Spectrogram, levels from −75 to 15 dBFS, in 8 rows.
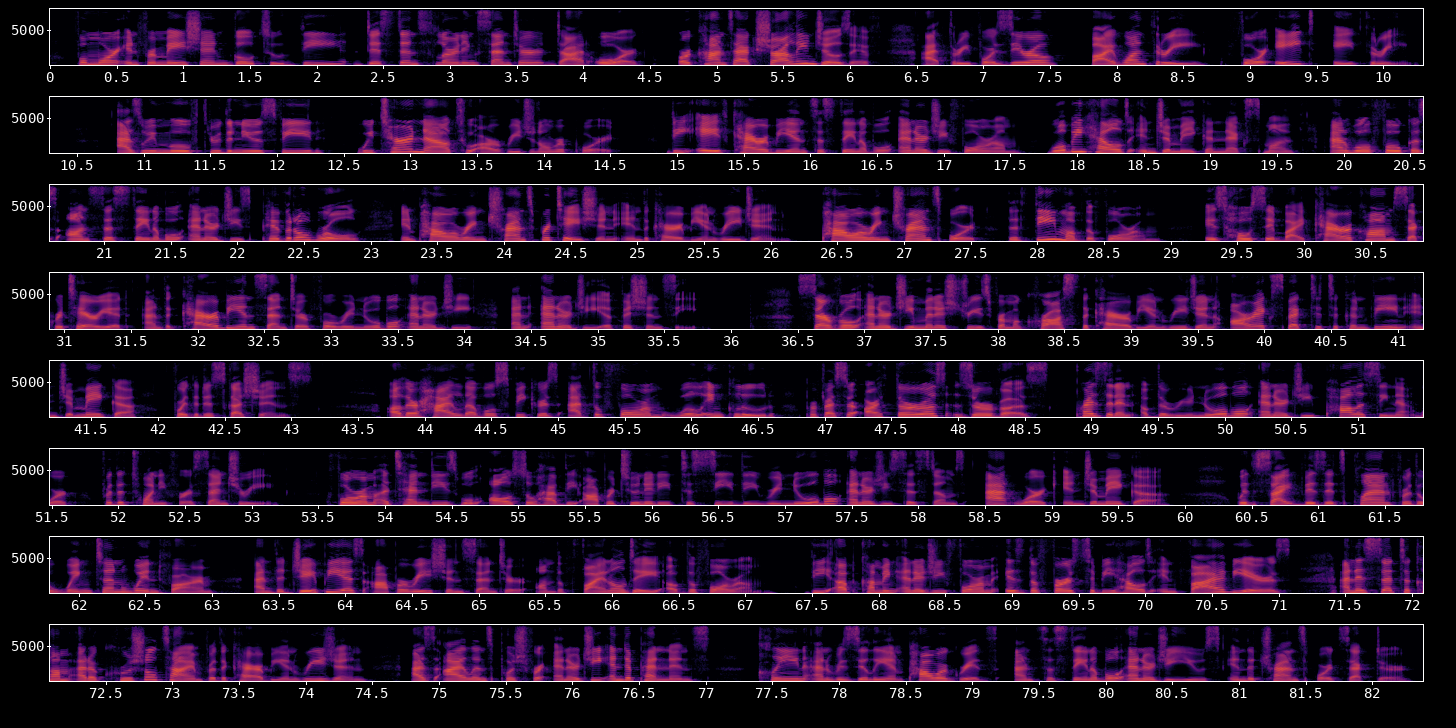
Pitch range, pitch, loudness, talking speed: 180-230 Hz, 205 Hz, -28 LUFS, 145 wpm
